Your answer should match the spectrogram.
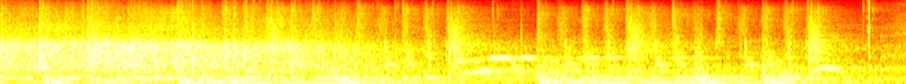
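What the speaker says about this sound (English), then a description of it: "Let's give him a round of applause, ladies and gentlemen." A conference audience applauds a speaker, the clapping loudest at first and then gradually thinning, with faint room noise and scattered handclaps continuing toward the end.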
